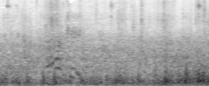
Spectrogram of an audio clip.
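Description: Indistinct chatter of several people's voices, overlapping, with scattered light clicks.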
